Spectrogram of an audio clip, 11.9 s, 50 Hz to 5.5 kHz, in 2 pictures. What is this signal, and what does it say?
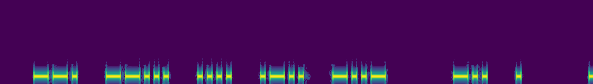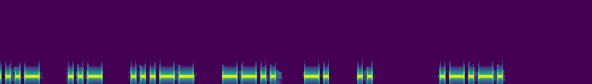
Morse code, heard as a keyed tone, about 25 wpm, spaced as for 18 wpm, 600 Hz. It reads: G7HLX DE VU3ZNI <AR>
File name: QSO410 18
